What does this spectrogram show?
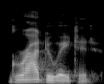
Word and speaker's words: graduated: cannot pronounce the word graduated we need to change two sounds first not gr but gr use the a sound like black cat gr and the D changes to a j sound like juice and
